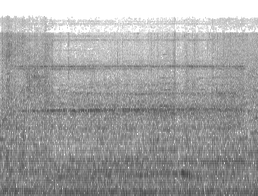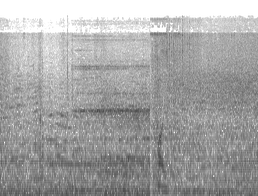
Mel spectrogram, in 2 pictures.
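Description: Small DC motor of a homemade toy truck running with a steady high whine, its bottle-cap wheels rolling on a wooden floor. The whine breaks off briefly about five seconds in and stops about eight seconds in.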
